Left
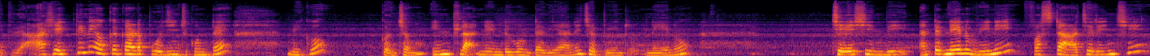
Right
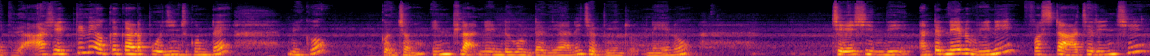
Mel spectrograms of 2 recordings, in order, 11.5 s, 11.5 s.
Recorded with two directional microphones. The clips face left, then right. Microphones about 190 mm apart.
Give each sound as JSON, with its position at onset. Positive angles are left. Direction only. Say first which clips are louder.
{"t": 0.1, "sound": "a woman's voice", "louder": "left 3 dB", "side_deg": 15}
{"t": 3.8, "sound": "a woman's voice", "louder": "left 3 dB", "side_deg": 20}
{"t": 8.4, "sound": "a woman's voice", "louder": "left 2 dB", "side_deg": 20}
